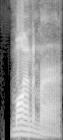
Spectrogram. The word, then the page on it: monomer: American English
